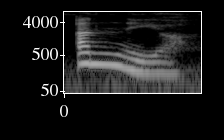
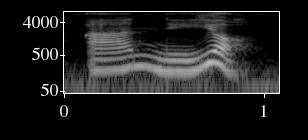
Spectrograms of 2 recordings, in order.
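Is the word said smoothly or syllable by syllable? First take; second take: smoothly; syllable by syllable. First: The word is said smoothly as one unit. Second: The word is split into separate syllables. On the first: "I repeat" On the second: "And in syllables"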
